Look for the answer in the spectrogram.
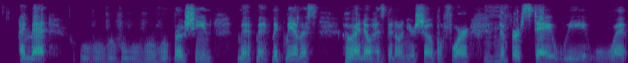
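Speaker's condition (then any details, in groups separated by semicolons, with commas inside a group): Stuttering; covert since childhood, immediate onset soon after starting to talk, school therapy from kindergarten, private therapist; recovering covert, still stutters, American Institute for Stuttering 3-week intensive program, fluency shaping techniques; formerly word switching and avoiding, held back stutters, pushed words out, appeared out of breath; prolonged sounds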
